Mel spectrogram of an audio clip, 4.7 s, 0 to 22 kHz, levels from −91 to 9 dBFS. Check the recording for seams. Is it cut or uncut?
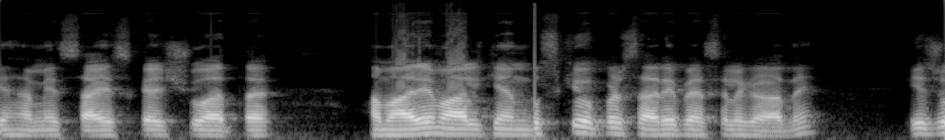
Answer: cut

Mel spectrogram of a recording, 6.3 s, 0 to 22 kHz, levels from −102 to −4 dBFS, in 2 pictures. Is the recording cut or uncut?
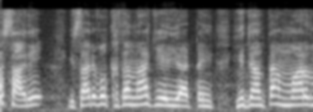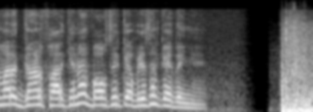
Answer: uncut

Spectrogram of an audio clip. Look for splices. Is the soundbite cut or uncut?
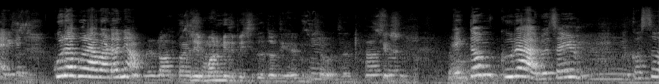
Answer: cut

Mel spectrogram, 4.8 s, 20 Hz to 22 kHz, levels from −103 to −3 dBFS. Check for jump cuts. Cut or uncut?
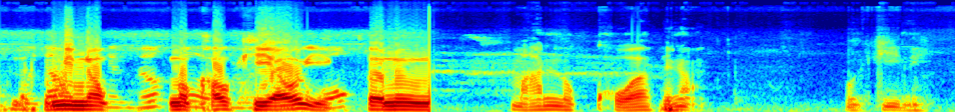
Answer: cut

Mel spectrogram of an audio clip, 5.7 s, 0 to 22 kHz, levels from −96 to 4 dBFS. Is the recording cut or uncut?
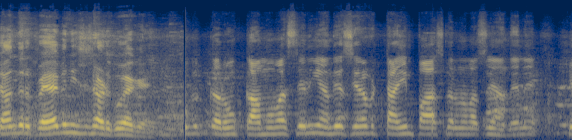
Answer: cut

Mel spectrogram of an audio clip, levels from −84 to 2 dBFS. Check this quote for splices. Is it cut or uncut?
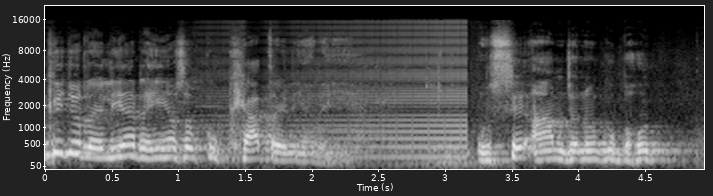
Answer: uncut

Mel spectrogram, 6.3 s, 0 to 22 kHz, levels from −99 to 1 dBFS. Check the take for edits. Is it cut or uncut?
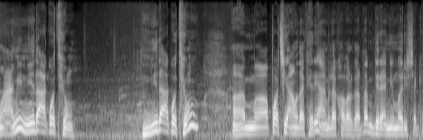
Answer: uncut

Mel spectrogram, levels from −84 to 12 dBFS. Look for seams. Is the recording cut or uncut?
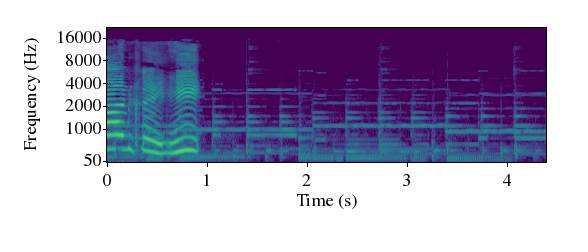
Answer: cut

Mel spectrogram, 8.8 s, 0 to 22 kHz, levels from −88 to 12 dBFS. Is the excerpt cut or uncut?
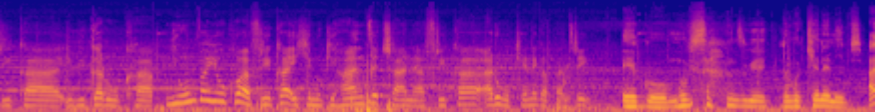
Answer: uncut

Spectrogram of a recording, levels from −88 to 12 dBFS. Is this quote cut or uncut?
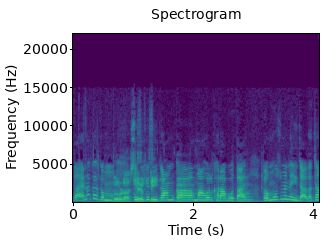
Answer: uncut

